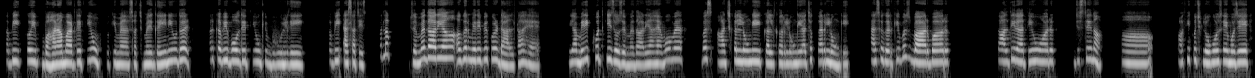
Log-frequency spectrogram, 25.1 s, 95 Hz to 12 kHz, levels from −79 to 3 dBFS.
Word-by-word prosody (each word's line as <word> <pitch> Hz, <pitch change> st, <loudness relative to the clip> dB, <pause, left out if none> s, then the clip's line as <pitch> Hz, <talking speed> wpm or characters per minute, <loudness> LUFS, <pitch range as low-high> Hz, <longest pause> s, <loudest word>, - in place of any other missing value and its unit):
कभी 275 Hz, +2 st, -1 dB, 0.2 s
कोई 275 Hz, -1 st, +2 dB
बहाना 225 Hz, +1 st, +5 dB
मार 245 Hz, -1 st, +5 dB
देती 260 Hz, +3 st, -4 dB
हूँ 295 Hz, -3 st, 0 dB
क्योंकि 235 Hz, +1 st, -10 dB
मैं 230 Hz, -1 st, +1 dB
सच 230 Hz, -1 st, -8 dB
में 230 Hz, 0 st, +2 dB
गई 230 Hz, +2 st, +2 dB
नहीं 270 Hz, +3 st, +2 dB
उधर, 290 Hz, -1 st, +2 dB, 0.4 s
और 300 Hz, -, -10 dB
कभी 290 Hz, 0 st, +3 dB
बोल 275 Hz, -2 st, +3 dB
देती 270 Hz, 0 st, -4 dB
हूँ 265 Hz, -1 st, -2 dB
कि 250 Hz, +1 st, -10 dB
भूल 225 Hz, +1 st, 0 dB
गई। 230 Hz, 0 st, +2 dB, 0.6 s
कभी 265 Hz, +2 st, -2 dB
ऐसा 250 Hz, 0 st, +2 dB
चीज़, 225 Hz, -2 st, -5 dB, 0.3 s
मतलब 405 Hz, +2 st, -3 dB, 0.4 s
ज़िम्मेदारियाँ 330 Hz, +5 st, +4 dB
अगर 295 Hz, +3 st, 0 dB
मेरे 290 Hz, 0 st, +1 dB
पे 305 Hz, +2 st, -3 dB
कोई 305 Hz, 0 st, -1 dB
डालता 210 Hz, +1 st, -1 dB
है 230 Hz, -5 st, -3 dB, 0.6 s
या 265 Hz, +1 st, -1 dB
मेरी 270 Hz, +5 st, +3 dB
खुद 350 Hz, -4 st, -5 dB
की 310 Hz, -1 st, -1 dB
जो 270 Hz, -2 st, +3 dB
ज़िम्मेदारियाँ 225 Hz, 0 st, -1 dB
हैं, 240 Hz, 0 st, 0 dB
वो 275 Hz, +5 st, -3 dB
मैं 305 Hz, 0 st, -2 dB, 0.4 s
बस 310 Hz, 0 st, -3 dB
“आज 250 Hz, -1 st, -3 dB
कर 280 Hz, -, -2 dB
लूँगी, 270 Hz, 0 st, +4 dB
कल 240 Hz, -2 st, +1 dB
कर 240 Hz, 0 st, -4 dB
लूँगी, 240 Hz, +1 st, 0 dB
अच्छा 250 Hz, +4 st, -3 dB
कर 265 Hz, 0 st, -1 dB
लूँगी” 230 Hz, -3 st, +1 dB, 0.4 s
ऐसा 275 Hz, +2 st, -3 dB
करके 260 Hz, +2 st, -2 dB
बस 350 Hz, +3 st, -6 dB
बार-बार 260 Hz, +1 st, +5 dB, 1.0 s
टालती 275 Hz, +2 st, -2 dB
रहती 265 Hz, -2 st, 0 dB
हूँ, 275 Hz, 0 st, +1 dB
और 270 Hz, 0 st, -1 dB, 0.4 s
जिससे 275 Hz, +4 st, -6 dB
ना 285 Hz, -3 st, +1 dB, 0.5 s
अ, -, -, -13 dB, 1.1 s
काफ़ी 255 Hz, +4 st, -7 dB
कुछ 285 Hz, -1 st, -7 dB
लोगों 255 Hz, +1 st, +3 dB
से 270 Hz, 0 st, 0 dB
मुझे 255 Hz, 0 st, +4 dB
260 Hz, 160 wpm, -24 LUFS, 235-280 Hz, 1.1 s, बहाना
